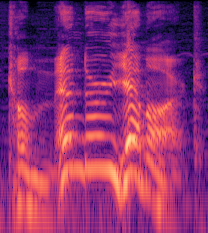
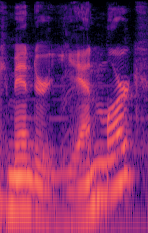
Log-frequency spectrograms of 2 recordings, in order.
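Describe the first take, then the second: First: The name is said without an n sound. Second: The name is said with an n sound. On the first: The speaker calls it right. "two M's" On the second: The speaker calls it wrong. "with an N instead of two M's"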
